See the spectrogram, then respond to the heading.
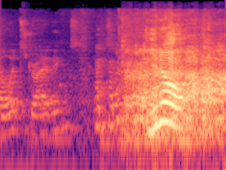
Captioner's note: audience laughs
